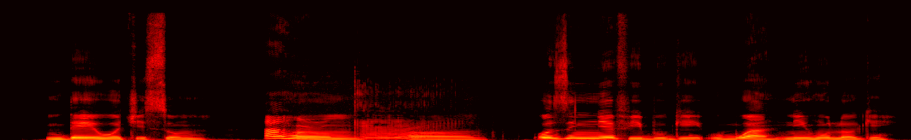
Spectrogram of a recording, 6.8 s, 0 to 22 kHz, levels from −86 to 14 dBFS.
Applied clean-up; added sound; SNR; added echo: neural mask model RNNoise.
